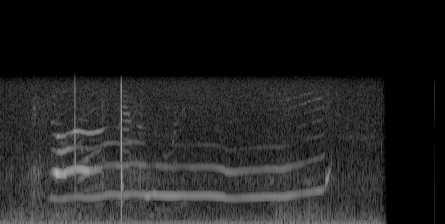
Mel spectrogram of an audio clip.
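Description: A toddler's long, drawn-out vocal sound, held at one pitch for nearly three seconds and rising at the end, with two sharp clicks in its first second. The sound cuts off suddenly near the end.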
